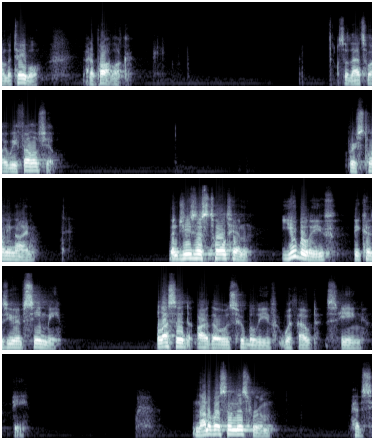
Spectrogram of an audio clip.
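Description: A man speaks calmly into a microphone, heard through a loudspeaker in a large room, with pauses.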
